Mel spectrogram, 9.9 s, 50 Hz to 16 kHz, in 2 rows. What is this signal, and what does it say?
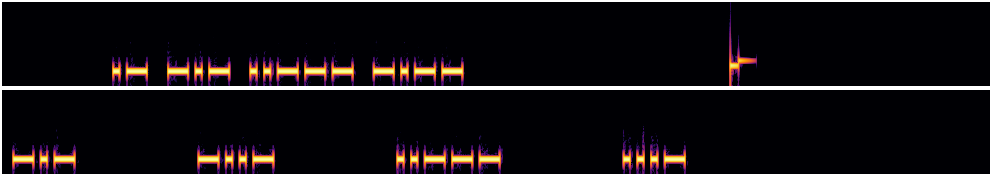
Morse code, heard as a keyed tone, about 36 wpm, spaced as for 18 wpm, 700 Hz. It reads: AK2Y KX2V
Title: USA Call Signs - 4 Characters - 6x Character Spacing - 35wpm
